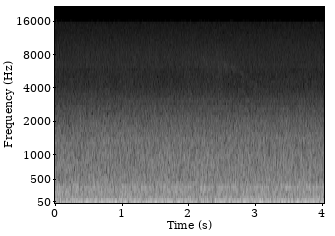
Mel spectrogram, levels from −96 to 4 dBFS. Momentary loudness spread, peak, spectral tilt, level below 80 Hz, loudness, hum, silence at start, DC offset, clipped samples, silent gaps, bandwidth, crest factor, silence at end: 1 LU; -16 dBFS; -8 dB/octave; -28 dBFS; -31 LUFS; none; 0 s; under 0.1%; under 0.1%; none; 10 kHz; 12 dB; 0 s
